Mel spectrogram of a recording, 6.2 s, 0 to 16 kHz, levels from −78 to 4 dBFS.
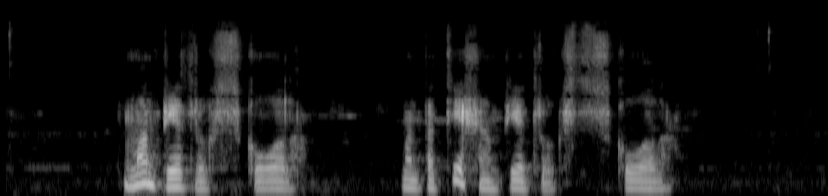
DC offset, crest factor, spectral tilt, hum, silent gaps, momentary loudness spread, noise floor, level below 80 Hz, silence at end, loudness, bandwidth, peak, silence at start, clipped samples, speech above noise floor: under 0.1%; 28 dB; -5.5 dB/octave; none; none; 12 LU; -70 dBFS; -58 dBFS; 1.2 s; -27 LUFS; 11 kHz; -2 dBFS; 0.95 s; under 0.1%; 43 dB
